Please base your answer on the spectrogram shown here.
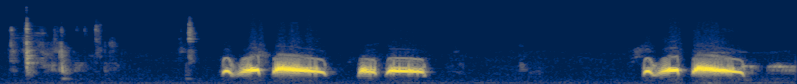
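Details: Thunder-voiced spotted dove calling in a good, orderly pattern; a few faint clicks open the recording, then two phrases of short and long hollow coos, separated by a pause of roughly two seconds.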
